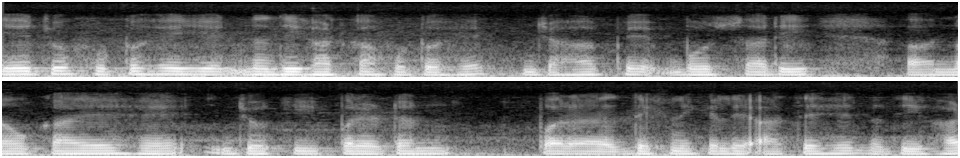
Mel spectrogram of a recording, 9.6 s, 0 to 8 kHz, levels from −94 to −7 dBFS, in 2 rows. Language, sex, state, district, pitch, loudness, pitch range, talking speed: Hindi, male, Uttar Pradesh, Jyotiba Phule Nagar, 105 Hz, -15 LUFS, 105-115 Hz, 150 wpm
